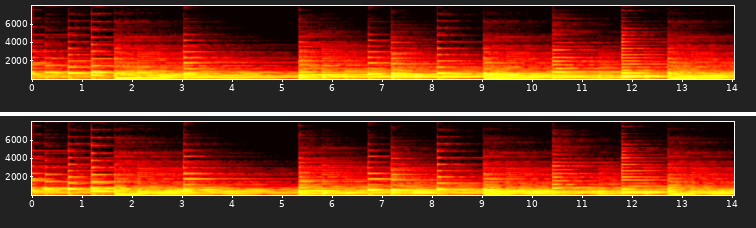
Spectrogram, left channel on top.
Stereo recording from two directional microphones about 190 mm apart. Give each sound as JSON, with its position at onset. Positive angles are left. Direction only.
{"t": 0.7, "sound": "music", "side_deg": 0}
{"t": 5.3, "sound": "music", "side_deg": 0}
{"t": 11.8, "sound": "music", "side_deg": 0}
